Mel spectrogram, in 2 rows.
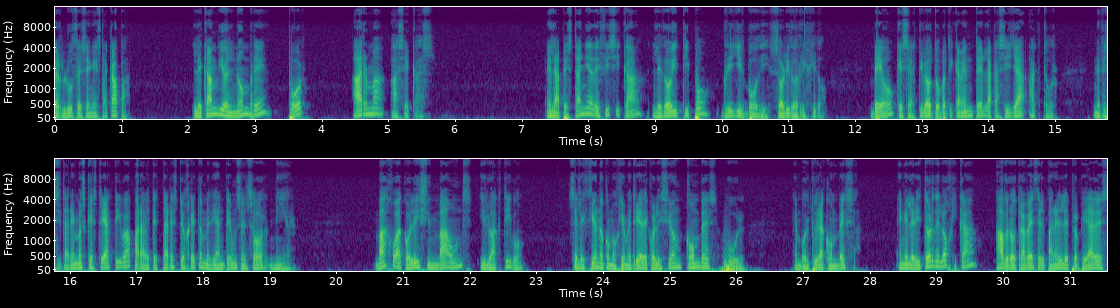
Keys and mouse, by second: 0.5 click, 4.0 BackSpace, 4.2 BackSpace, 9.3-11.7 drag.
